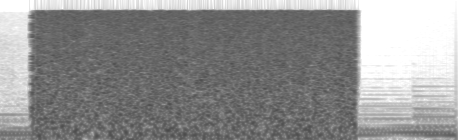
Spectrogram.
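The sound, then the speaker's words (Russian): White noise: random oscillations across all frequencies form a loud, even hiss that starts abruptly, holds steady for about a second and a half, then cuts off sharply, leaving a faint low hum before and after. “То, что вы слышали, называется белый шум. То есть на всех частотах происходит случайные колебания.”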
